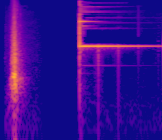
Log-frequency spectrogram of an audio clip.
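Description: A brief tap, then about a second in a single bright ding: a subscribe-button chime sound effect that rings on as one high tone, fading away over the following second.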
